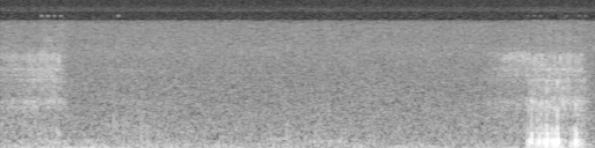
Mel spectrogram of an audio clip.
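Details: Sleeping brindle Great Dane Kingston Wyatt, whose snores are compared to a train: a snore fades out at the start, then a hush, then a deep, rumbling snore near the end.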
